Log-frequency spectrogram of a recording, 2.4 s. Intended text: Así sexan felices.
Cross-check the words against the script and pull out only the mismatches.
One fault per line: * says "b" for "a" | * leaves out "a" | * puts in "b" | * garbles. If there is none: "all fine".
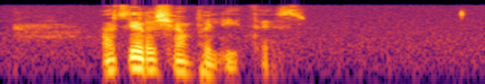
all fine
